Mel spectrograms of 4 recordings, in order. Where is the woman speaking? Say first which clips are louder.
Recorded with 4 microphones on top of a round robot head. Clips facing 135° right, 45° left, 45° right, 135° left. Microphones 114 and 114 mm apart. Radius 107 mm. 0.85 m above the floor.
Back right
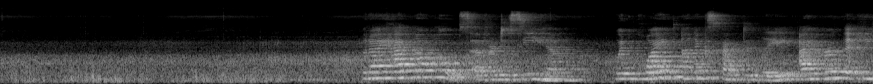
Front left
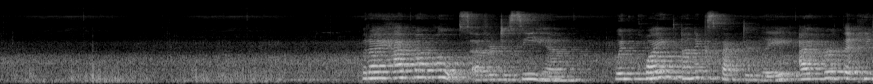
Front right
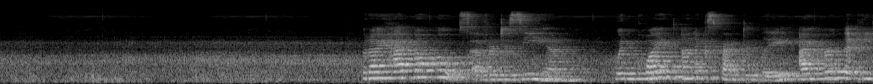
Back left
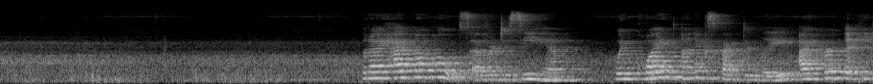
Front left 2 dB, even; 50° left, 0.6 m.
